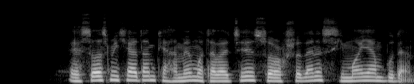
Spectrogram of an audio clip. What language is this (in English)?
Persian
